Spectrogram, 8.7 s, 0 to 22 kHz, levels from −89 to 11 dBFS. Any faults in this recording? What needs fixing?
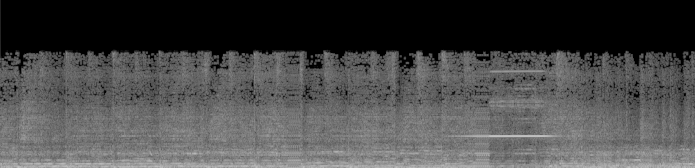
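A buzzy machine-gun repeat at 3.62–3.76 s, 5.97–6.13 s and 8.08–8.28 s is Bluetooth stutter. Late or lost packets made the receiver replay its last buffer, losing about 120 ms and 140 ms in the first two events. The last event is scattered, with runs up to about 23 ms. Keeping the Bluetooth link short and unobstructed, or using a wired connection, would prevent the dropouts.

A single 4.2 kHz tone swells over roughly 0.7 s from 5.54 s and holds until 7.19 s, at about 5 dB above the sound. This is loudspeaker feedback squeal: the microphone picked up its own loudspeaker and the loop gain exceeded one at that frequency. Lowering monitor gain, moving the microphone away from the loudspeaker, or notching 4.2 kHz would stop it.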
